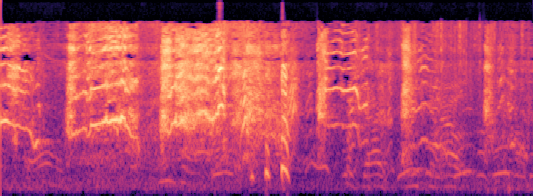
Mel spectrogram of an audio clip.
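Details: Boston Terrier screaming from excitement lets out loud, high, wavering screams in bursts, with people talking nearby.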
